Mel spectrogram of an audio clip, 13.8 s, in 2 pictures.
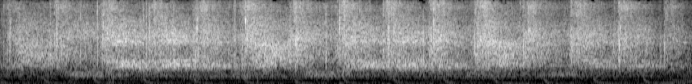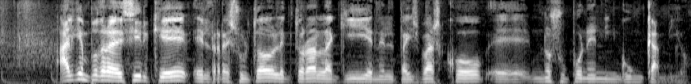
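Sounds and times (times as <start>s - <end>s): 
large crowd chanting for independence: 0.0s - 6.9s
speech: 7.5s - 13.8s.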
